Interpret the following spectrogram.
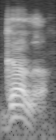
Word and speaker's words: Guale: uh say that uh it's it's guava but you pronounce it gullah so it's spelled g-u-a-l-e some of you will see it like that then you see g-u-a-l but both of them you will pronounce it gala so it's i'm because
